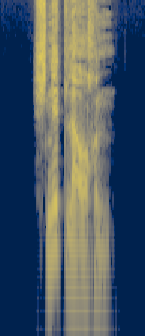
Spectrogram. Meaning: dative plural of Schnittlauch
- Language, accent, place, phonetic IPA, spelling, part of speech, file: German, Germany, Berlin, [ˈʃnɪtˌlaʊ̯xn̩], Schnittlauchen, noun, De-Schnittlauchen.ogg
